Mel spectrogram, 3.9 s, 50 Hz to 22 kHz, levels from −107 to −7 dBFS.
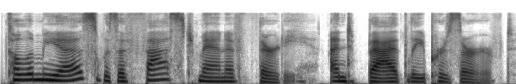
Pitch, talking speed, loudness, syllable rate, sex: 195 Hz, 155 wpm, -19 LUFS, 4.3 syllables/s, female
